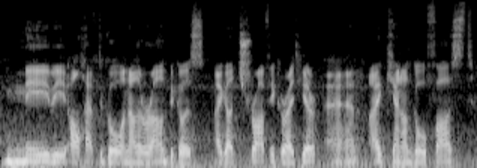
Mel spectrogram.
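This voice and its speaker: A man casually thinking aloud while riding a small scooter outdoors, through a clip-on mic with noise reduction processing artifacts. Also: medium pitch. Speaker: vlogger testing a wireless mic. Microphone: small wireless clip-on mic. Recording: outdoor wind and traffic noise. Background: wind, engine and traffic noise.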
